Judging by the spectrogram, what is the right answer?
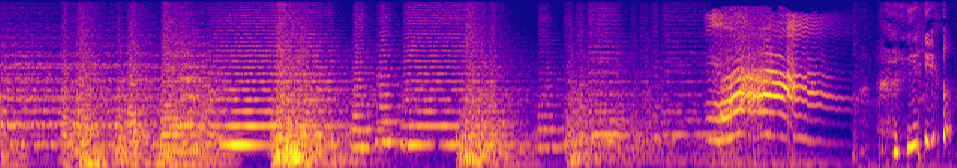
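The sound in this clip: A newborn baby cries just after birth: a loud, high wail followed by a few short, rapid sobbing bursts, coming after several seconds of other loud, strained vocal sounds.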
